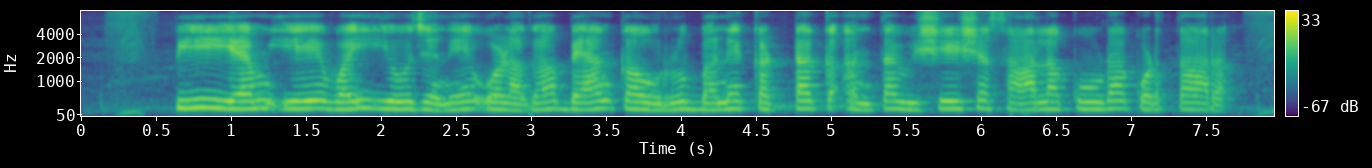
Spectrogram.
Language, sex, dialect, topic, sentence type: Kannada, female, Central, banking, statement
